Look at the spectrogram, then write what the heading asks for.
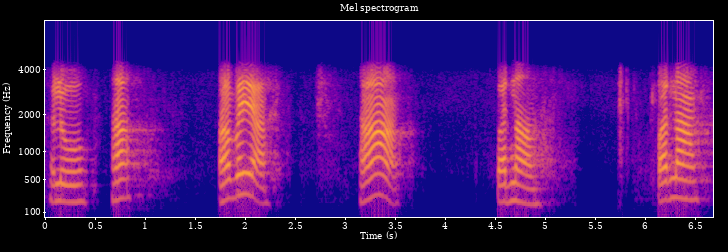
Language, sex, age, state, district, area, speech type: Maithili, female, 45-60, Bihar, Madhepura, rural, conversation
